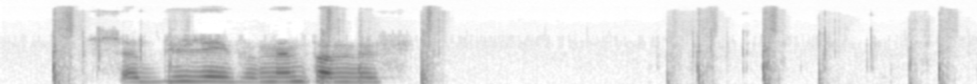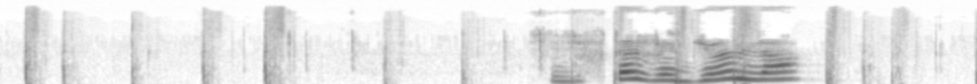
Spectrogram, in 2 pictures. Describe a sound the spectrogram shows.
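Footsteps crunch steadily on stone.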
